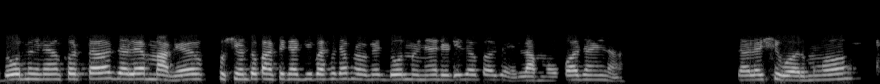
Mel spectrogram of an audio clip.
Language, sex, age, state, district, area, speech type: Goan Konkani, female, 60+, Goa, Quepem, rural, conversation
